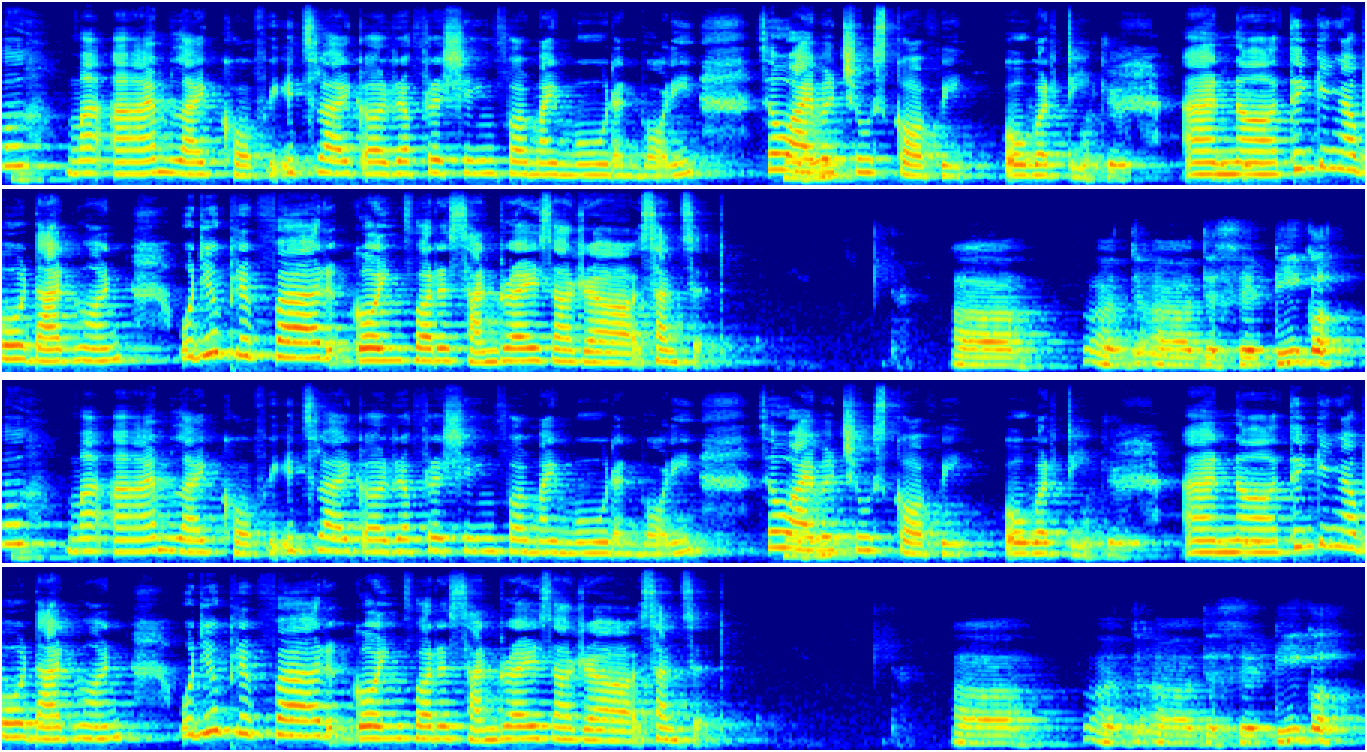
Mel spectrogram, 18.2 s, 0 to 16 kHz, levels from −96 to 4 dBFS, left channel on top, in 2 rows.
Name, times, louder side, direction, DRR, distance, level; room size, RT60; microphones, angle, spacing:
voice 1, 0.0-6.4 6.7-7.2 7.5-13.7, left 2 dB, 15° left, 0.5 m, -25 dB
voice 2, 5.2-5.6 7.2-7.5 8.1-8.4 15.4-16.0 16.3-17.9, left 4 dB, 80° left, 0.5 m, -27 dB
13.0 x 9.4 x 3.3 m
head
